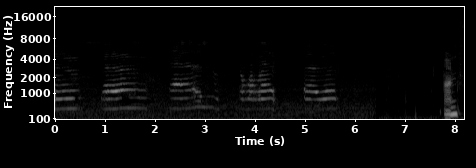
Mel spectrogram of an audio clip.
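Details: Kitten giving a series of five short meows, about one every second, each a clipped, slightly falling cry; a sudden clatter at the end.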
